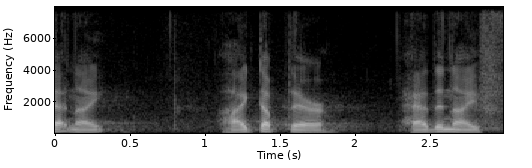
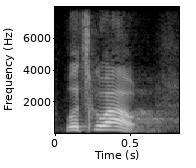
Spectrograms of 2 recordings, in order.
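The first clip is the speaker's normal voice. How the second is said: friend urging; 10 semitones higher, 9 dB louder than usual. Retold or imitated. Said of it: "friends coaxing him out".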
